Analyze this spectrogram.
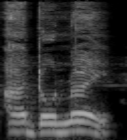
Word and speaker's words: Adonai: Tapi nggak dibaca Yahweh ya, ingat ya, mereka membacanya Adonai.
